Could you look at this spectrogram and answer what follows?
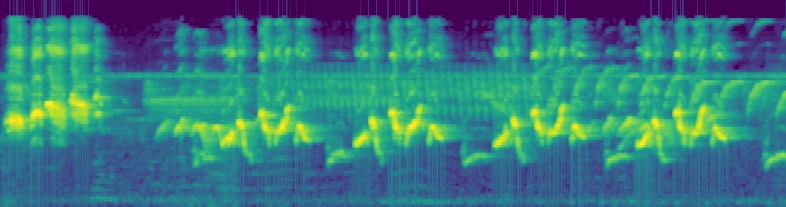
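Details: White-rumped shama singing a rich, varied run of clear whistled phrases, with quick rising and falling notes and sharp chips. A thin, steady high tone runs faintly in the background.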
